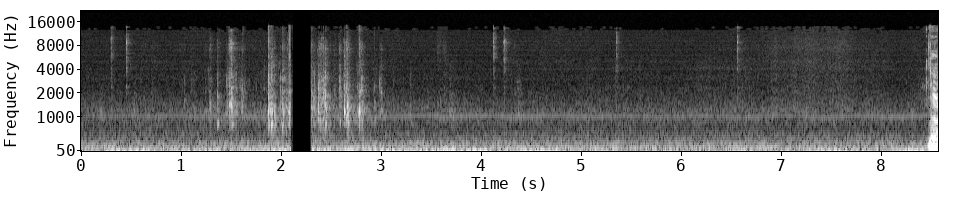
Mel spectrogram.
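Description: Steady typing on a computer keyboard as a comment is entered into notification software, a close continuous patter of key clicks with one brief pause partway through.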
